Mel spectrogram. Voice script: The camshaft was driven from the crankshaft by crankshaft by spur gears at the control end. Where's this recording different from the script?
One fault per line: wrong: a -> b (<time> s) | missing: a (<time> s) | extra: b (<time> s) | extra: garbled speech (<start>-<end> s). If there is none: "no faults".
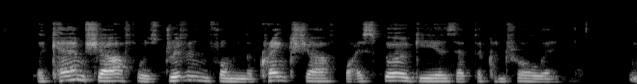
missing: crankshaft by (3.6 s)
